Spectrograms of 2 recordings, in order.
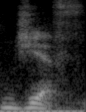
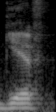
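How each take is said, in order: First: It begins with a soft j sound. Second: It begins with a hard g sound. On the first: "like the peanut butter" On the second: "For a while, I called it GIF"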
